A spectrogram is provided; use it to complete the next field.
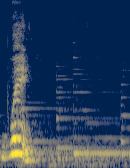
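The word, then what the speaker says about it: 问: It can be pronounced as when, and it can also be pronounced as when.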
